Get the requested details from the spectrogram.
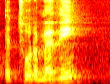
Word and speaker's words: Tirmidhi: This hadith has been collected by Abu Dawood and Tirmidhi, or Tirmidhi. His name could be pronounced both ways, Tirmidhi wa Tirmidhi.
